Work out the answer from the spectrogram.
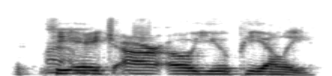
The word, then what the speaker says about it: throuple: i guess that's c-h-r-o-p-p-l-e t-h-r-o-u-p-l-e ah now you're looking for a throuple ruppel or through throuple it's like trouble t-r-o-u-b-l-e is spelled trouble so throuple would be through throughout the couple but throughput yeah this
